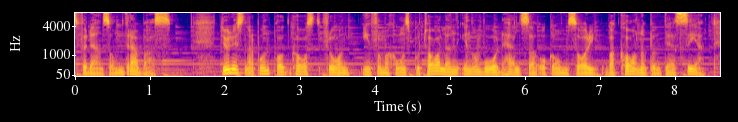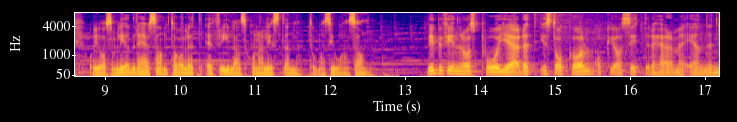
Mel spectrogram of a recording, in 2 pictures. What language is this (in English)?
Swedish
